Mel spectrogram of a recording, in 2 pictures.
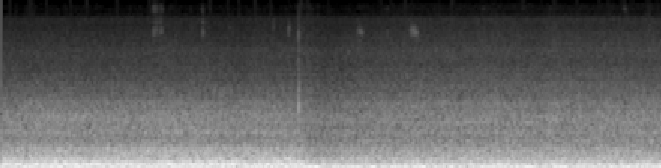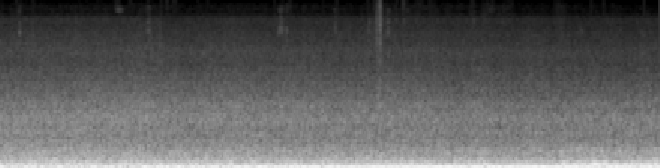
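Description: A car's engine hums and tyres roar steadily on a highway from inside the car.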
